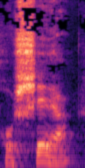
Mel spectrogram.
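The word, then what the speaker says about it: Hoshea: of the father so the Hebrew name of the Prophet Hosea or in other words when you pronounce it in Hebrew it's it's her share which signifies or it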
